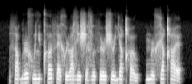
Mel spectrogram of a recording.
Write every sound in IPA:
θ ɑ b ə˞ x u lʲ ʊ kʰ ʌ θ æ x ʊ ɭ ɑ z ɪ ʃ ʌ z ʊ θ ə˞ ʃ ə˞ j ɪ qʰ u | m ə˞ x ɪ qʰ æ

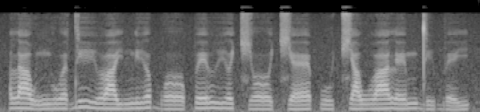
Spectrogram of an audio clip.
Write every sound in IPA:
l a˧˩ w ɲ u˩ ə̯ d iː˥˨ ʋ a˧ j n i˧˥ ə̯ b ɤː˩ p e˧˥ ʋ i˧ ə̯ t͡ɕ ɤː˩ t͡ɕ ɛː˩˧ p u˩˧ t͡ɕ a˧ w ʋ a˧˥ l e˧˥ m d i˩˧ b e˩˧ j

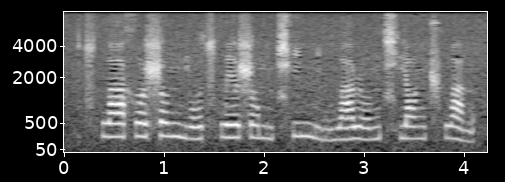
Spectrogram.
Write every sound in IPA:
t͡sʰ w ä˥ x ɤ˥ ʂ ɤ˥ ŋ m j o˧˥ ʊ̯ t͡sʰ w e˥ ɪ̯ ʂ ɤ˥ m y˨ n t͡ɕʰ i˥ ŋ m ḭ˨˩ ŋ m w ä˧˥ ɻ ɤ˧˥ ŋ t͡ɕʰ j ɑ˥ ŋ ʈ͡ʂʰ w a˥˩ n

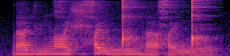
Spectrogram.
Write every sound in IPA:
ɾ a˧ j ɨ˧ ŋ ʕ i˧ ʃ ħ ɘ˦˨ ŋ ŋ͡ǃ ɨ˧ ɦ a˨ ħ ɛ˨ ŋ͡ǃ ɘ˨

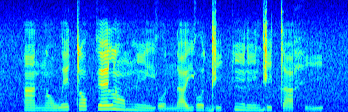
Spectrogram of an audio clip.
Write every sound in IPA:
ã˨ n ɔ̃˨ w e˧ t ɔ˧ k ɛ˦ l ɔ̃˧ m ĩ˨ j o˨ n a˨˦ j o˦˨ d i˨˦ k ĩ˦˨ ɾ ĩ˨˦ d i˦˨ t a˨ h i˨˦

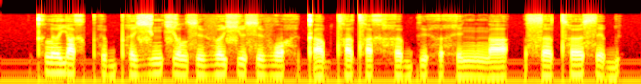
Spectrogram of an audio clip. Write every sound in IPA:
kʰ l ə j a x pʰ ʏ b pʰ ɛ ʑ ə ŋ ɕ ɔ l s y v œ ɕ y s y v ɔ h ʏ kʼ a b tʰ a tʰ a x h œ b k y h ə h e ŋ ɐ ŋ a | s ɐ tʰ œ s e b

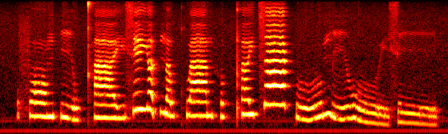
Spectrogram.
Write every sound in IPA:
f ɔː˨ ŋ k iː˨˩ w kʰ aː˨ j s e˥ j ɐ˨˥ t̚ n̪ ɐ˧ w kʷʰ aː˧ m h ʊ˨ k̚ pʰ ɐ˧ j t͡s aː˥ k uː˨˥ m iː˨˧ w uː˨˩ j s iː˨˩

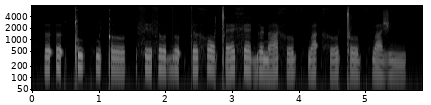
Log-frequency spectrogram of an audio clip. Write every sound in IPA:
ə˩˧ ʔ ə˩˧ ʔ ǃ u˨˩ kʷʰ ɪ˨˩ ǃ ɤ˨˩ | s ɪ˨˩ s ɤ˨˩ d̪ ɤ˨˩ ʔ t ə˩˧ x ɔ˨˩ ǀ ɛ˩˧ x ɛ˨˩ ɡ ə˨˩ ɳ a˩˧ x ɤ˩˧ kʷʰ a˩˧ ʔ x ɤ˩˧ ǀ ɤ˨˩ kʷʰ a˨˩ ʒ i˨˩

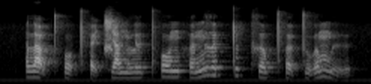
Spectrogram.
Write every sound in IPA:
l a̰˧˨ w t̪ʰ o˧˩ t̪ʰ ɛ̰˧˨ t͡ɕ a˧ n l ɨ˧ t̪ʰ o˧ n h ə˨˦ n ɣ ə˦˥ t̚ t̪ ə˦˥ t̚ x ə˨˦ w t̪ʰ ə̰ː˧˨ t̪ ṵ˧˥ ə̯ m ɨ˧˩˨

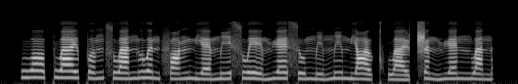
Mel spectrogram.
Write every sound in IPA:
w ɔ˥ p w a˥ ɪ̯ p ɤ˧˥ ŋ s w a˧˥ n l w ə˥˩ n f ɑ˧˥ ŋ m j ɛ˨˩ m i˧˥ s w e˥˩ ɪ̯ m ɥ ɛ˥ s u˧˥ m i˨˩ m i˥ m j ɑ˥˩ ʊ̯ kʰ w a˨˩ ɪ̯ ʈ͡ʂ ə˥˩ n m ɥ ɛ˥ n n̪ w a˨ n

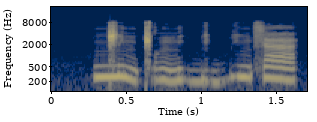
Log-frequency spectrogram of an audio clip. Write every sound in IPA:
ŋ͡ǁ i˥˩ n ɡ͡ǁ ɔ˥˩ ŋ n i˥˩ ɡ͡b i˨˩ ɡ ɓ i˥˧ ŋ s a˥˧

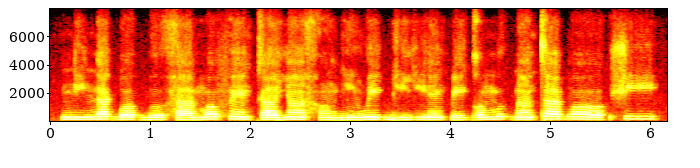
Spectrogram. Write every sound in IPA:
n i˨ n a˧ ɡ͡b ɔ˨ ɡ͡b o˨ h a˨ m ɔ˧ f ɛ̃˧ k a˨ j ã˧ h ɔ̃˨ ɡ͡b ĩ˨ w e˧ ɡ͡b i˨ j i˨ ɾ ɛ̃˧ k͡p e˨ ɡ ɔ˧ m o˦ ɡ͡b ã˧ t a˦ b ɔ˦˨ | ʃ i˦

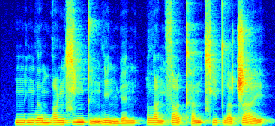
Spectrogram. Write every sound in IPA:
m i˥ ŋ l ɤ˥ m w ɑ˥ ŋ ɕ i˥ ŋ t̪ ḭ˨˩ ŋ l i˥˩ n m ɥ ɛ˩ n | l ɑ˥˧ ŋ s ɑ˥˩ ʊ̯ kʰ a̰˨˩ n t͡ɕʰ i˥ t̪ w ä˥˧ ʈ͡ʂ a˥˩ ɪ̯

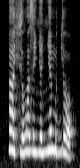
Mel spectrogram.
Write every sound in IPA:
a fʲ u lˠ a z e ʎ a ʎ ɛ m ɔ bʲ ɔ

